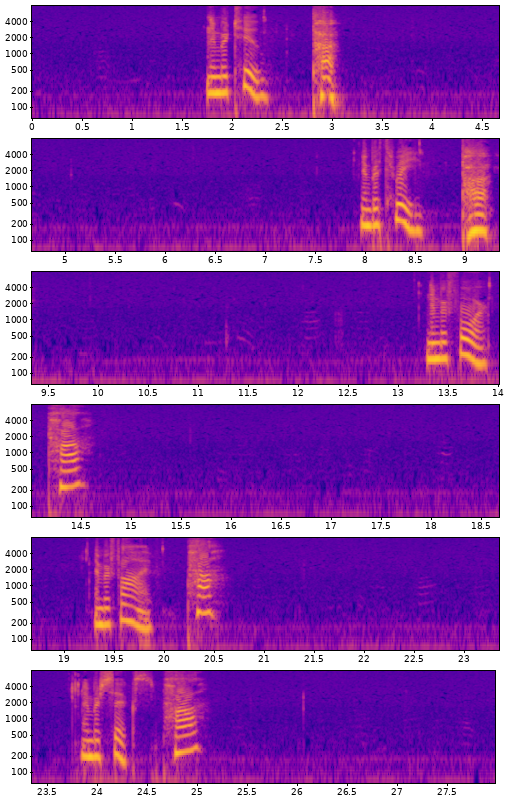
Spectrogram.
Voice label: Fluent Tibetan drill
